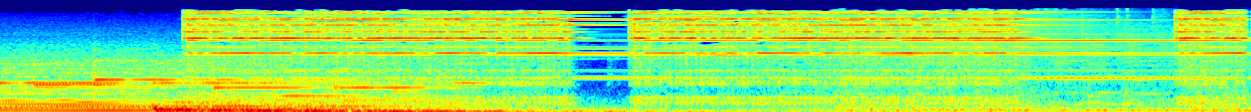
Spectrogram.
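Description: Desk telephone bell ringing, starting suddenly about a second in, with a short break about three seconds in, over background music. A heavy low hit in the music comes just before the ringing starts.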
